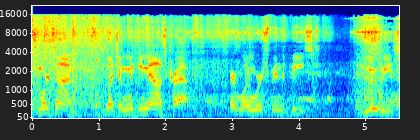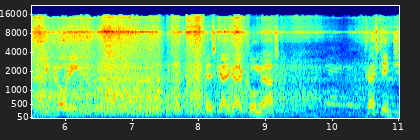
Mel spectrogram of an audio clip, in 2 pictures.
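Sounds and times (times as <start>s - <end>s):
shopping cart wheels rattling: 0.0s - 11.0s.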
